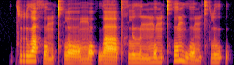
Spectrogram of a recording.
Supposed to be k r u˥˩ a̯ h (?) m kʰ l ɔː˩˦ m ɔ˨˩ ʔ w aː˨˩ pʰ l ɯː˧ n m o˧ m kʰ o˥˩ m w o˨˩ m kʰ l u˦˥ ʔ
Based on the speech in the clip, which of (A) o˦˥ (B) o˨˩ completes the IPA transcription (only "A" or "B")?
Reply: B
